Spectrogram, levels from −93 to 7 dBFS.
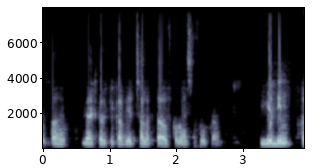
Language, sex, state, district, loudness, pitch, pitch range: Hindi, male, Uttar Pradesh, Jyotiba Phule Nagar, -19 LUFS, 125 Hz, 110-145 Hz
